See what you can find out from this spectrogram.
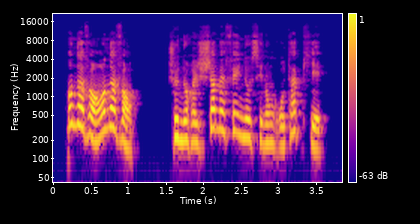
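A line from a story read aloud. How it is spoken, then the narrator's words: Exclaimed. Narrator (French): s'écria Teresa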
